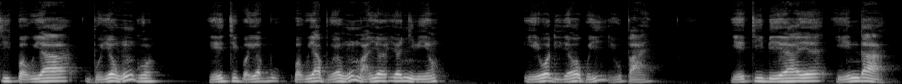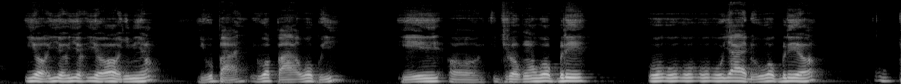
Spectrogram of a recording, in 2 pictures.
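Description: No technical faults can be heard anywhere in the speech recording.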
